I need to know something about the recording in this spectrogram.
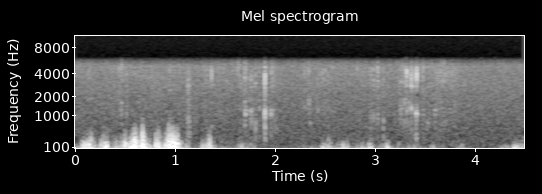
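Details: Wild boar at a feeder in January give low, rough grunts in irregular bursts, with soft crunching and clicking noises between them as they feed.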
